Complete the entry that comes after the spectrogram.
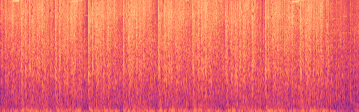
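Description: Rapid gunfire blasts at a boss in the shooter game Outriders, in dense, repeated bursts with only brief gaps between them. The shots are loud and close, with no talking.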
